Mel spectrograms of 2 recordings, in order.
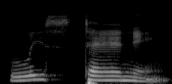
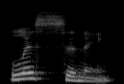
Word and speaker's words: listening: Então, a pronúncia não é listening. Não, você ignora completamente o T. Listening, listening, tá?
